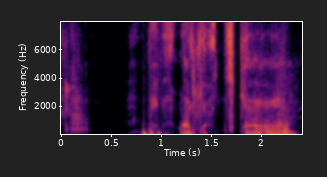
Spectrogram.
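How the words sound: It is said in a deep, demon-like voice.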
